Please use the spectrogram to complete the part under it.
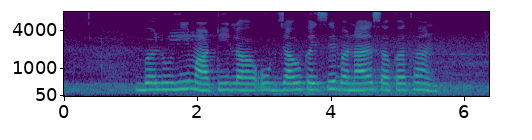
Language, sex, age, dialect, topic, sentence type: Chhattisgarhi, female, 51-55, Northern/Bhandar, agriculture, question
